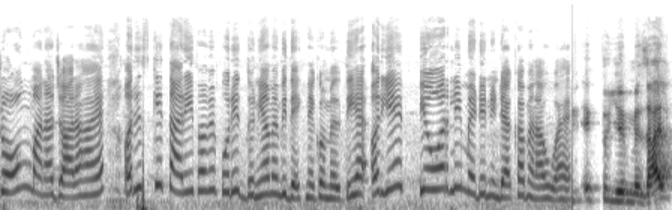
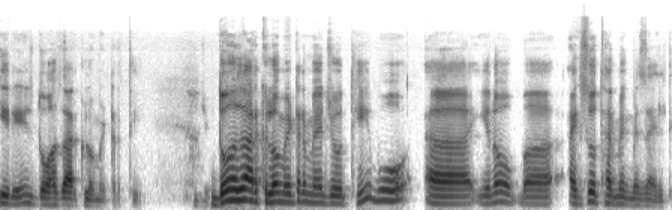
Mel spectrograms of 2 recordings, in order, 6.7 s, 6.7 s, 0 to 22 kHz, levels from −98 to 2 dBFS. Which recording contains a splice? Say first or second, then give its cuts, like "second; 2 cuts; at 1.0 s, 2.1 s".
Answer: first; 1 cut; at 5.8 s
